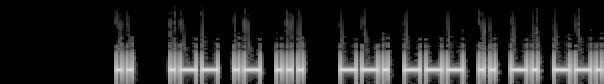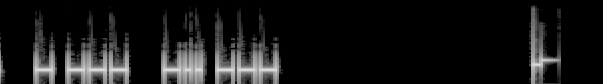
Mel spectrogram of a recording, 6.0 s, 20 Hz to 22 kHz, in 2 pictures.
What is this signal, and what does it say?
Morse code, heard as a keyed tone, about 44 wpm, 700 Hz. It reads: I WAS GOING TO DO
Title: Sets of 5 Words Encore2 45wpm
